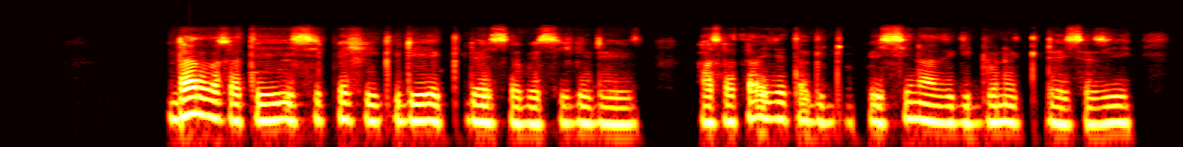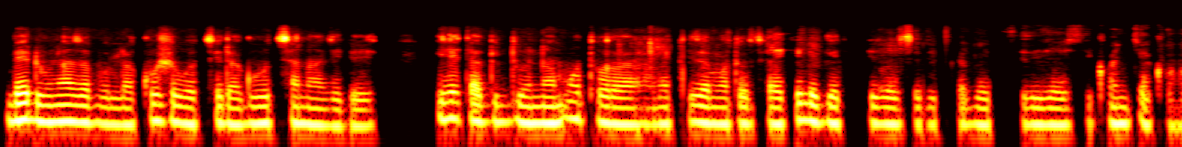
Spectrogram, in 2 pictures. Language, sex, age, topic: Gamo, male, 18-24, government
